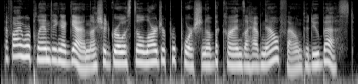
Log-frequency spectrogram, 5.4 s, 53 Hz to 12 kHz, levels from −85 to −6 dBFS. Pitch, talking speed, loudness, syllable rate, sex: 210 Hz, 245 wpm, -18 LUFS, 5.4 syllables/s, female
